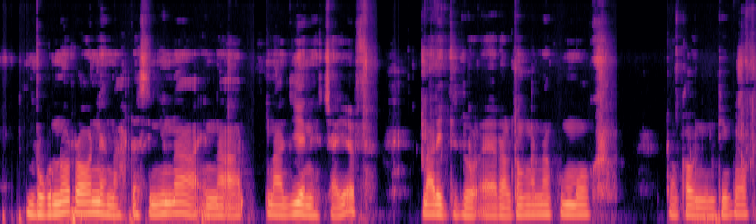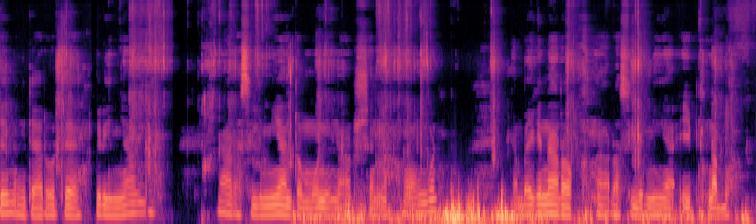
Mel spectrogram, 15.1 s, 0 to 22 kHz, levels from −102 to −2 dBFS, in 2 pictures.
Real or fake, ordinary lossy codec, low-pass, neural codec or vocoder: real; none; none; none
